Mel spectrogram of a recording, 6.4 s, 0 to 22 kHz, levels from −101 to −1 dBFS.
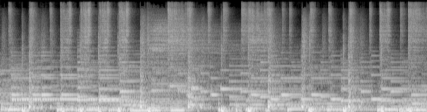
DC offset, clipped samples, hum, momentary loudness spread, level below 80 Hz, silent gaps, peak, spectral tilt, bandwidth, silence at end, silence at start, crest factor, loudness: under 0.1%; under 0.1%; none; 4 LU; -20 dBFS; none; -2 dBFS; -5.5 dB/octave; over 20 kHz; 0 s; 0 s; 12 dB; -15 LUFS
